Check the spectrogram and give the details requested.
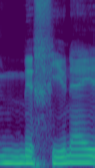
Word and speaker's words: Mifune: Is it Mifune? Is his last name something like that? Mifune, yeah.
